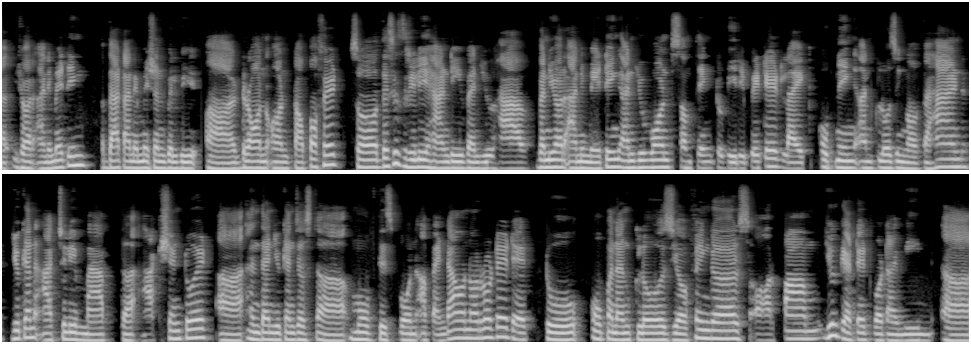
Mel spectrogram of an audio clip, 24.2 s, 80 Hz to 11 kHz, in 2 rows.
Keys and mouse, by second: 15.3 shift+middle click, 16.4 click, 17.1 click, 22.8 shift+middle drag.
